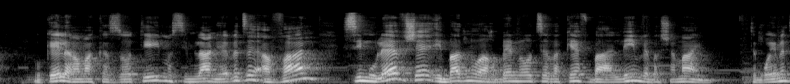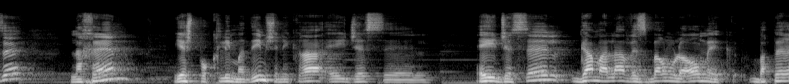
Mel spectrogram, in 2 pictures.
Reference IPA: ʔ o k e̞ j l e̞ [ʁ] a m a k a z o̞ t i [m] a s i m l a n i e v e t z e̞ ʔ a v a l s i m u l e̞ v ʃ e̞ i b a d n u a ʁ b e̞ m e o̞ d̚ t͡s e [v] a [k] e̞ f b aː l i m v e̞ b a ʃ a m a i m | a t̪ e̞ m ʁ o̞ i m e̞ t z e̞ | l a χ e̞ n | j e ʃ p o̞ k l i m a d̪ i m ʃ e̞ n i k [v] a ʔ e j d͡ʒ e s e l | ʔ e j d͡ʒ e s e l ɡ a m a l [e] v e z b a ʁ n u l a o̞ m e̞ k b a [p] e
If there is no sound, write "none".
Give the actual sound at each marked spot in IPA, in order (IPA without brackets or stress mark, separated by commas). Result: ʁ, m, v, k, ʁ, a, p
